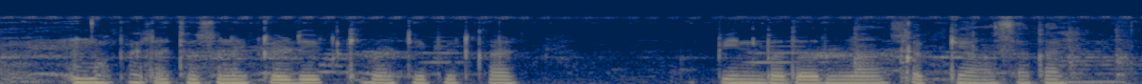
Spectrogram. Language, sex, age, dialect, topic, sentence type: Marathi, male, 60-100, Southern Konkan, banking, question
